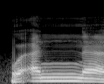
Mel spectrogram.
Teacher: نا الف مدہ بھی ہے، ایک الف کی مقدار کے برابر کھینچ کر پڑھیں گے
